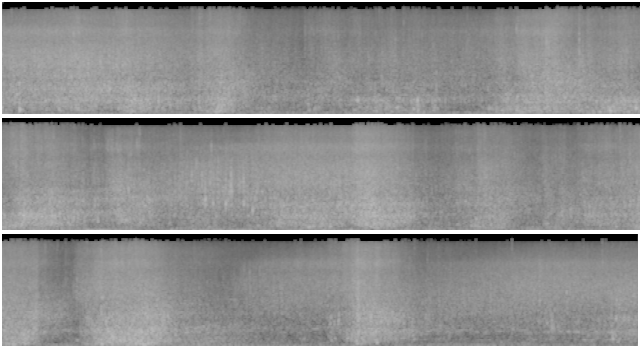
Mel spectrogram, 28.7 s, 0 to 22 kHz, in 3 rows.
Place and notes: {"title": "Dois de Julho, Salvador - BA, Brasil - Roza/Azul", "date": "2014-02-15 16:39:00", "description": "Som do mar batendo nas pedras do solar do unhão. Em Salvador, ao lado do MAM da Bahia.\nUtilizando Zoom\nFeito por Raí Gandra para a disciplina de Sonorização I UFRB Marina Mapurunga", "latitude": "-12.98", "longitude": "-38.52", "altitude": "35", "timezone": "America/Bahia"}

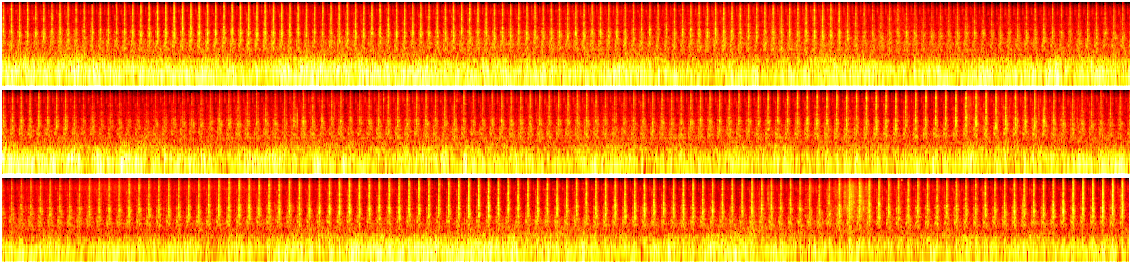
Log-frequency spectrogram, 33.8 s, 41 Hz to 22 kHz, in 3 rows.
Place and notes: {"title": "Fangyuan Township, Taiwan - Small truck traveling at sea", "date": "2014-03-09 09:09:00", "description": "Small truck traveling at sea, The sound of the wind, Oysters mining truck, Very strong winds weather\nZoom H6 MS", "latitude": "23.93", "longitude": "120.31", "altitude": "1", "timezone": "Asia/Taipei"}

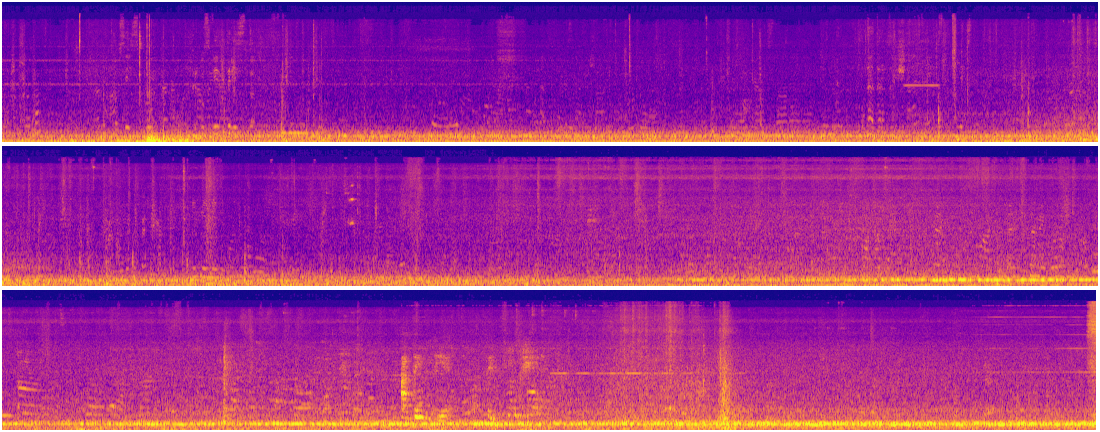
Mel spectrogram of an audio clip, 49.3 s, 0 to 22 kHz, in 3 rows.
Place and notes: {"title": "Piata Uniri - Subway to Piata Romana, Bucharest", "date": "2011-11-22 15:51:00", "description": "Piata Uniri - Subway to Piata Romana", "latitude": "44.43", "longitude": "26.10", "altitude": "77", "timezone": "Europe/Bucharest"}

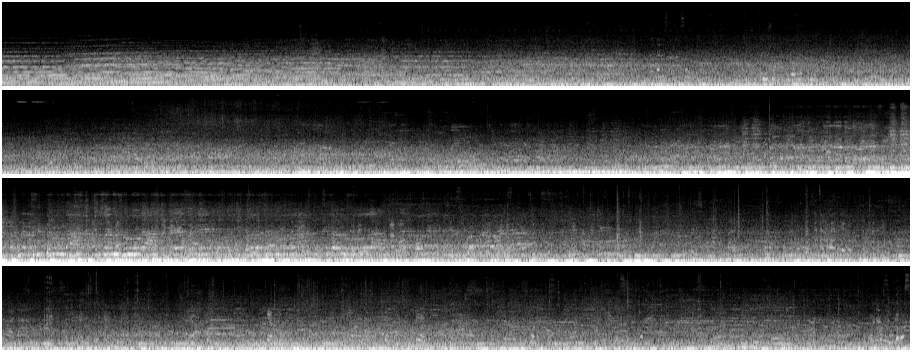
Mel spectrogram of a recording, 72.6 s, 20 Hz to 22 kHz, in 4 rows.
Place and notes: {"title": "de Septiembre, Centro, León, Gto., Mexico - Caminando en el exterior del templo expiatorio, entrando al templo y saliendo de nuevo.", "date": "2021-10-23 20:49:00", "description": "Walking outside the expiatory temple, entering the temple, and leaving again.\nYou can hear people passing by outside, people selling things, cars passing through the street, and the sound of tires on the characteristic floor of Madero Street. Then the sound of entering the temple where a wedding was taking place and then the music begins. Some sounds of people and babies crying.\nAnd at the end going out again and where there are people talking, cars passing by with loud music and then arriving at the corner where there are stands selling tacos and food for dinner.\nI made this recording on October 23rd, 2021, at 8:49 p.m.\nI used a Tascam DR-05X with its built-in microphones and a Tascam WS-11 windshield.\nOriginal Recording:\nType: Stereo\nCaminando en el exterior del templo expiatorio, entrando al templo y saliendo de nuevo.", "latitude": "21.12", "longitude": "-101.67", "altitude": "1805", "timezone": "America/Mexico_City"}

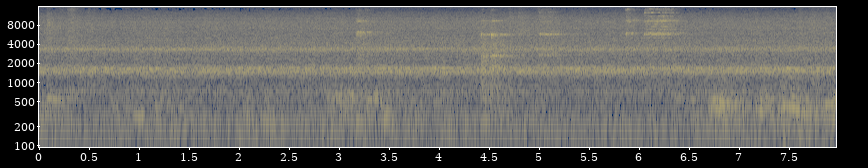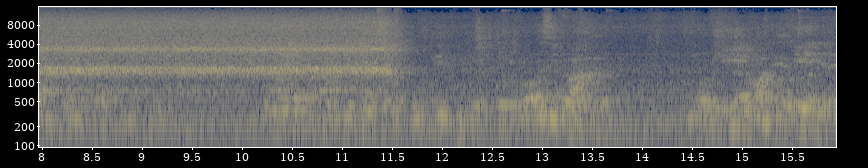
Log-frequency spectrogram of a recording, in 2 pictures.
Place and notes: {"title": "verona porta nuova - stazione porta nuova, snack bar", "date": "2009-10-21 22:30:00", "description": "stazione porta nuova, snack bar", "latitude": "45.43", "longitude": "10.98", "altitude": "63", "timezone": "Europe/Rome"}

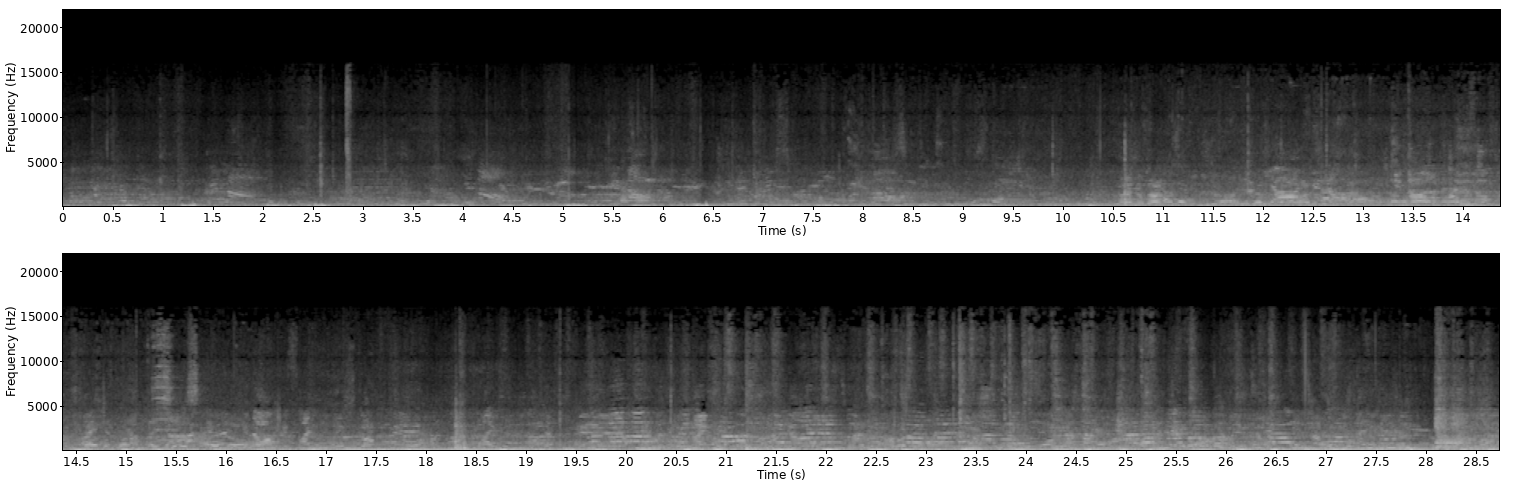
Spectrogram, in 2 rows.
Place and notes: {"title": "Fidel-Kreuzer-Straße, Bad Wörishofen, Deutschland - Bio StreetFood Markt", "date": "2022-05-21 12:00:00", "description": "A walk around the Bio StreetFood Market/ 10 Years anniversary, Bio Oase", "latitude": "48.00", "longitude": "10.59", "altitude": "630", "timezone": "Europe/Berlin"}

